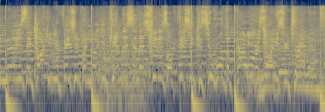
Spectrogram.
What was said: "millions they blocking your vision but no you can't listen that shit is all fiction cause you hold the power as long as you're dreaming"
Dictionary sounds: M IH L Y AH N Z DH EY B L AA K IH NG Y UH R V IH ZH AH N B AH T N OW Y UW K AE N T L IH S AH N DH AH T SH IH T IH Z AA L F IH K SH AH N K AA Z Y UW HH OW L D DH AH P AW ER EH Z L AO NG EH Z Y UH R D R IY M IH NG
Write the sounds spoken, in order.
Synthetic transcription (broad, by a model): M IH L Y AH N Z DH EY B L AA K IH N Y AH R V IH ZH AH N B AH T N OW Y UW K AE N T L IH S AH N DH AH T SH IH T IH Z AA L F IH K S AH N K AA Z Y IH HH OW L D DH AH P AW ER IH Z W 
